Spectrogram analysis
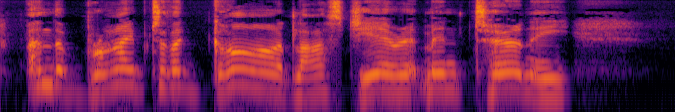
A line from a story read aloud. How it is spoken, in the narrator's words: moaned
